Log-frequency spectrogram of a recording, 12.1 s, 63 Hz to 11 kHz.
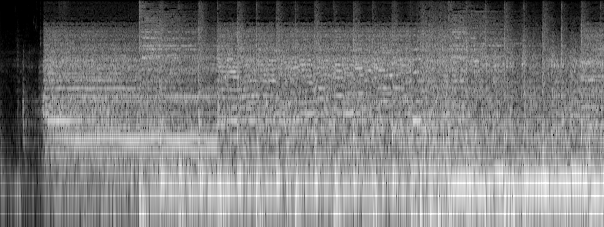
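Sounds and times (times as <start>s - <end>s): loud ringing guitar chord: 0.8s - 10.0s
rock band playing: 0.8s - 12.0s
drum hit: 0.9s - 12.0s.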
